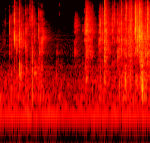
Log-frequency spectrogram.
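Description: Clear plastic packaging bags crinkling as they are handled and opened, in rustling bursts with a short lull about a second in.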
